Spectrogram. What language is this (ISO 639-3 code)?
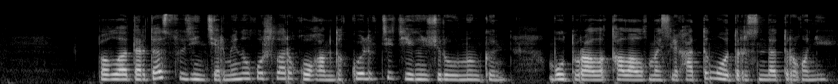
kaz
